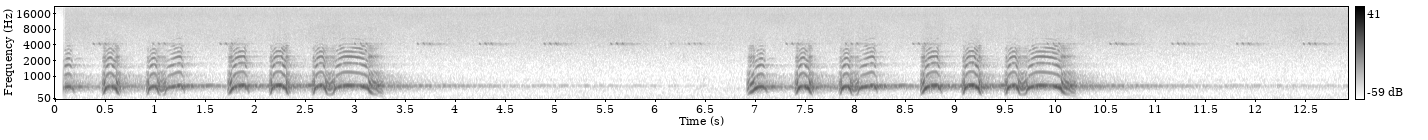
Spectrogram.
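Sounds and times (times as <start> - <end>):
owl hooting: 0.1 - 3.4, 7.0 - 10.4
crickets chirping: 10.6 - 12.8.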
